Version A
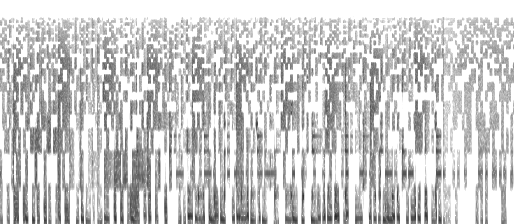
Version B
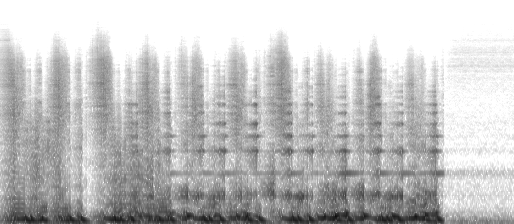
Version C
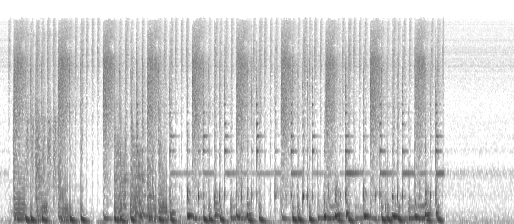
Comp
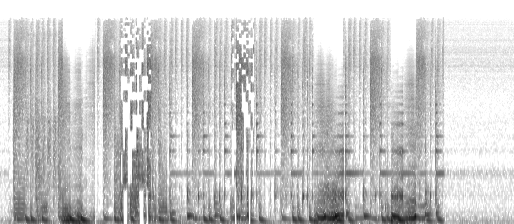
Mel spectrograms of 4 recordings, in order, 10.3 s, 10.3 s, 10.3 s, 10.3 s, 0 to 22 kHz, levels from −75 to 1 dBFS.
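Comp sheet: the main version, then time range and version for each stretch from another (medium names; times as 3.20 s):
C
1.25–1.90 s: from B
2.41–3.03 s: from A
4.63–5.08 s: from A
6.28–6.87 s: from B
7.82–8.32 s: from B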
